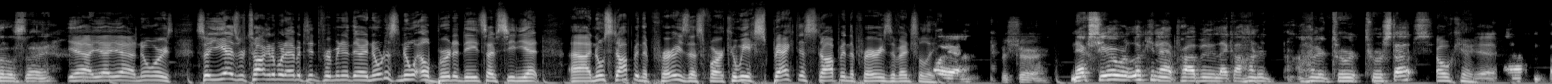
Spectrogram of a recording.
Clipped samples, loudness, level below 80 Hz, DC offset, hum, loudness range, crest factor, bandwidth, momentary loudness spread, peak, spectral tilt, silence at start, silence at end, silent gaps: under 0.1%; -15 LUFS; -38 dBFS; under 0.1%; none; 3 LU; 14 dB; 14.5 kHz; 8 LU; 0 dBFS; -5 dB/octave; 0 s; 0.05 s; none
